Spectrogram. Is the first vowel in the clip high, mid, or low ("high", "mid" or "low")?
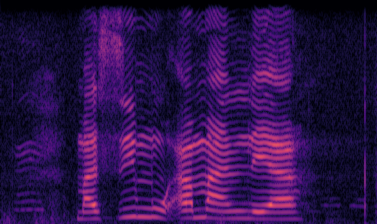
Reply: low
